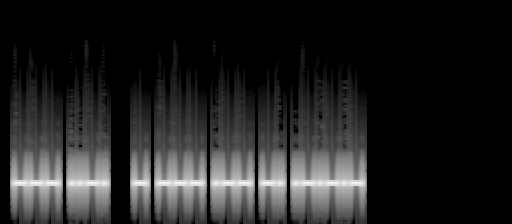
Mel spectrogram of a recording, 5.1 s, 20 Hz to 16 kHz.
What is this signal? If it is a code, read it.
Morse code, heard as a keyed tone, about 28 wpm, 700 Hz. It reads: OF TOWN.
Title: Sentences from Top 1000 Words - Review Part 6 - 30wpm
